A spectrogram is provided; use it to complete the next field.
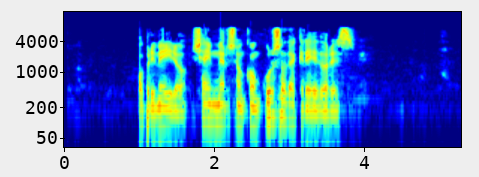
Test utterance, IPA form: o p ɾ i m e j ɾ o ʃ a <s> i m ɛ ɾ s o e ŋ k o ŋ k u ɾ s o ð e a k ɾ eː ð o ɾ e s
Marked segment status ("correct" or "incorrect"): incorrect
